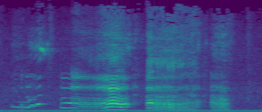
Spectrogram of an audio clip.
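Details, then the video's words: Keeshond throwing a temper tantrum indoors: wavering whines and yowls rising and falling in pitch, then rougher growly grumbles in two bursts, over a steady low electrical hum. "Keeshond having a temper tantrum!"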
